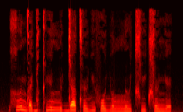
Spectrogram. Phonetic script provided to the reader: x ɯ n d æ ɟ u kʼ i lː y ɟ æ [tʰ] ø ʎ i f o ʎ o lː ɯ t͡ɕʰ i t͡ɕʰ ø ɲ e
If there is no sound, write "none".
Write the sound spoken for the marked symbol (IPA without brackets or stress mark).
tʰ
